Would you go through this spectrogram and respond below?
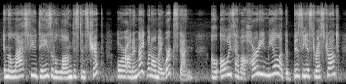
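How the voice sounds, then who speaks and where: A woman voicing a cheerful, curious young female cat yokai in a video game, with a light girlish voice and an expressive, chatty delivery. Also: sits high. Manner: expressive, eager, chatty, wistful at times. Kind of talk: scripted game character voice-over.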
